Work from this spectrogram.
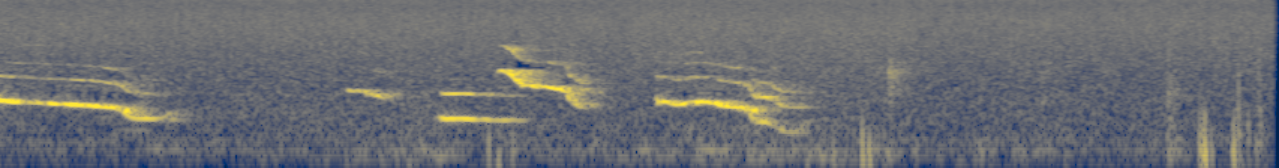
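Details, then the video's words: Lhasa Apso singing with a long falling howl, followed by several shorter quavering, rising-and-falling howls. After about five and a half seconds it goes quiet, with only faint clicks and knocks at the end. "Lhasa Apso singing"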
